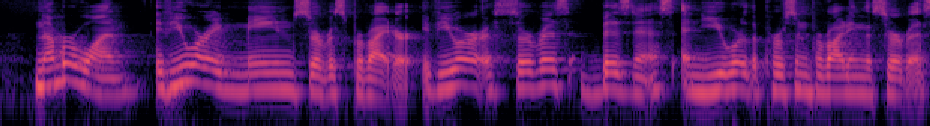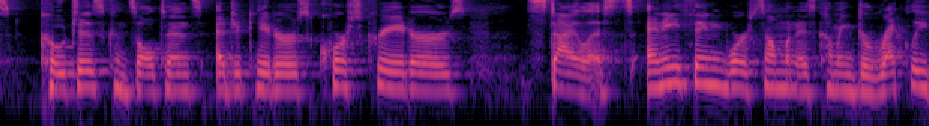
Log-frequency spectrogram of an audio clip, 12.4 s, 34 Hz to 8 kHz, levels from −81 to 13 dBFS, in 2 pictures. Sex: female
